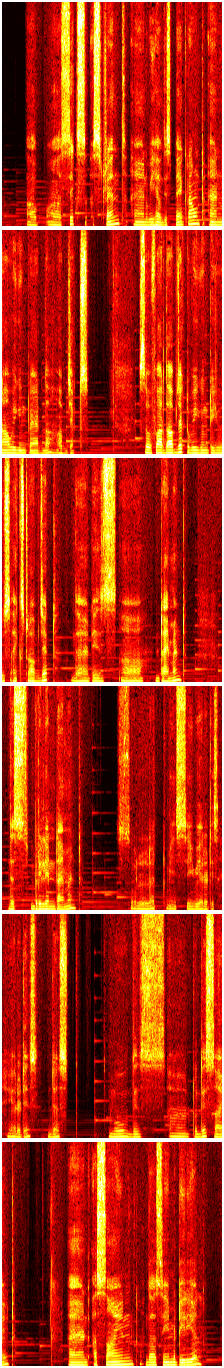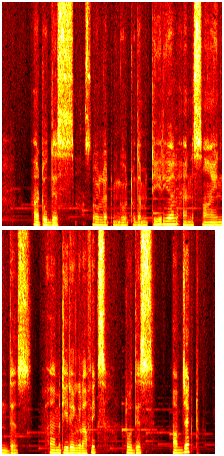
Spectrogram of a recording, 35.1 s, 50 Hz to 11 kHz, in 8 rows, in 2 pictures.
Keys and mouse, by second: 8.1 shift+a, 15.2-21.9 drag, 15.2 g, 16.1 z, 19.6 g, 21.9-24.5 shift+middle drag, 24.5-29.4 drag, 25.1-26.6 right drag, 29.4-30.7 middle drag, 30.7-35.0 drag.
